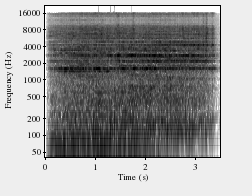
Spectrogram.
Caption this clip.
Door - Stone - Large - 001
A heavy stone door sound for something you might hear in a fantasy game. It may have been made using a toilet lid and other things...
door, earth, fantasy, gate, heavy, lid, rock, stone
